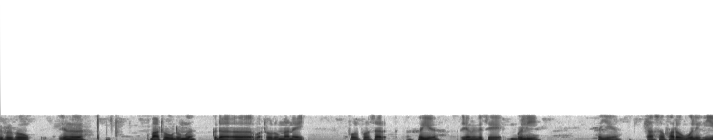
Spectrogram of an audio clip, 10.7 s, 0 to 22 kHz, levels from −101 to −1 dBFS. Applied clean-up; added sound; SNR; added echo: none; none; none; none.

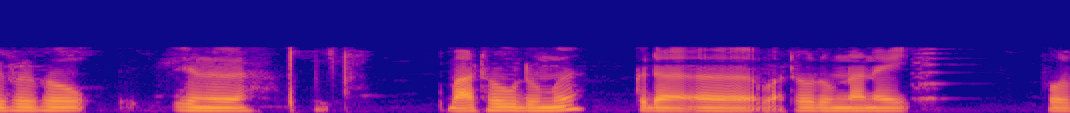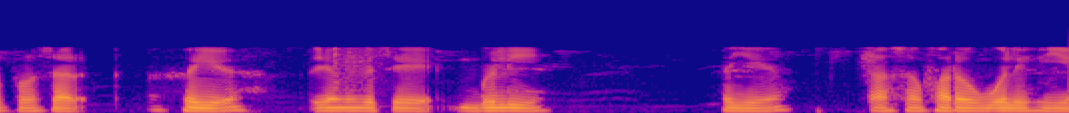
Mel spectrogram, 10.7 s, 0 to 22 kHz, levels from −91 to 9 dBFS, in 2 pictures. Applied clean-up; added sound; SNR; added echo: neural mask model RNNoise.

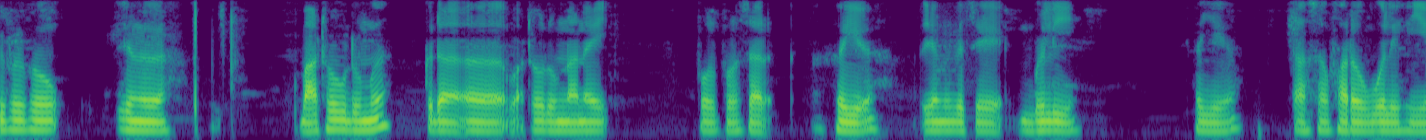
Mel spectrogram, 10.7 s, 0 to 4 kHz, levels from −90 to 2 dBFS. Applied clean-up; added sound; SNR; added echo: neural mask model DeepFilterNet 3.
